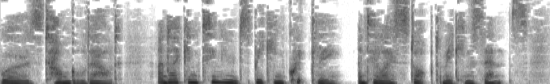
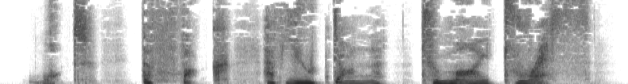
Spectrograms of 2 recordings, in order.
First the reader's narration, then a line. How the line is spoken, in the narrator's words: snarled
